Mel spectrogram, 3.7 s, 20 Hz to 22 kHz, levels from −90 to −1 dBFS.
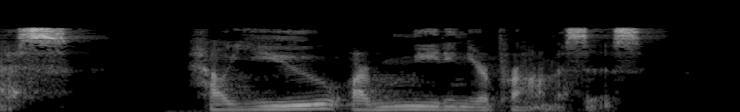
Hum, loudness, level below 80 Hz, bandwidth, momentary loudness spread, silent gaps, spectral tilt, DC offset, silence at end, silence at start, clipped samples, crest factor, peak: none; -32 LUFS; -78 dBFS; 8 kHz; 20 LU; 0.54-0.82 s; -2 dB/octave; under 0.1%; 0.5 s; 0 s; under 0.1%; 24 dB; -12 dBFS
